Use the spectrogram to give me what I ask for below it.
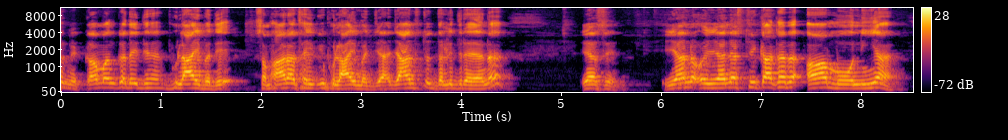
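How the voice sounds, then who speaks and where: A man's voice: on the high side, a little mellow. A man with a Bhojpuri accent teaching a chemistry class, explaining step by step and often checking that the students follow.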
